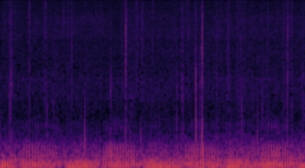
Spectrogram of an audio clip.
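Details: Close, loud cat purr, a deep vibrating rumble pulsing in roughly one-second in-and-out cycles, with a few bright crackles from a fireplace scattered over it.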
